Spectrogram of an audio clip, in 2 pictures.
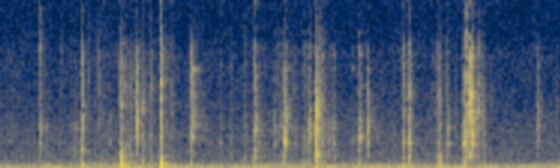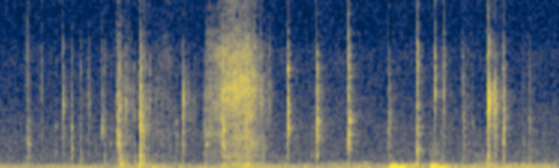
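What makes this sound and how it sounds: A small, solid, pale green soap chunk held in the fingers is carved with a box cutter blade. Brief, crisp, bright cutting clicks come in an irregular string over a low steady hum, with a longer hissing scrape near the middle and a rougher scrape toward the end.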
